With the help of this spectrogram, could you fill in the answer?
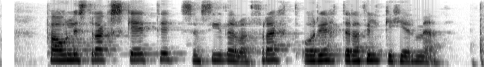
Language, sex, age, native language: Icelandic, female, 50-59, Icelandic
